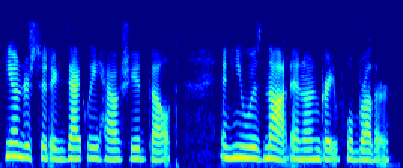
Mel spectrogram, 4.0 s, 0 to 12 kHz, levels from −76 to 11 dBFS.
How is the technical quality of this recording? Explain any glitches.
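The speech has no glitches to point to, and its signal is in sound technical condition throughout.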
